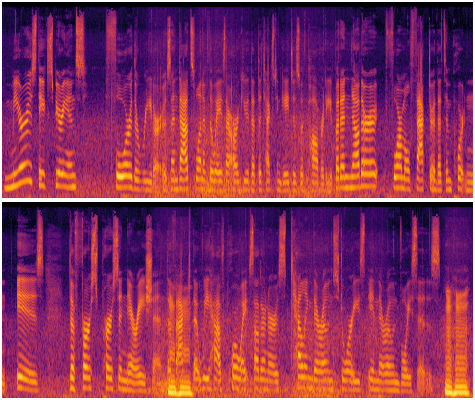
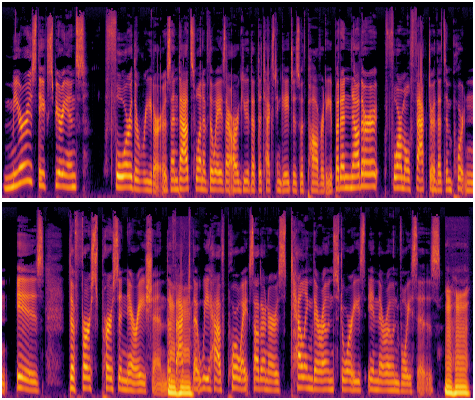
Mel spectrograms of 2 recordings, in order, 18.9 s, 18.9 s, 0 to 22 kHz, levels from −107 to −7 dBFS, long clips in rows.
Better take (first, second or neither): second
